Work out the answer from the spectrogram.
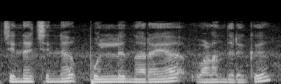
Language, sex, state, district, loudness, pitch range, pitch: Tamil, male, Tamil Nadu, Kanyakumari, -15 LUFS, 115-135 Hz, 130 Hz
